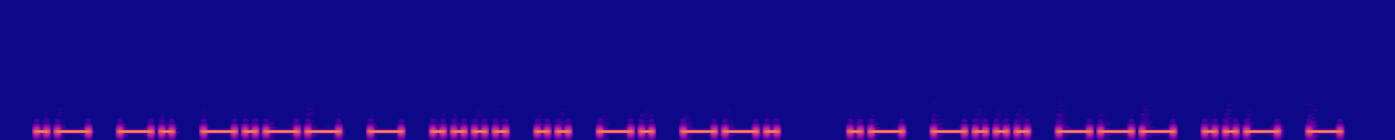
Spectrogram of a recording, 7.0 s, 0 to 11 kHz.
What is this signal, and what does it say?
Morse code, heard as a keyed tone, about 22 wpm, 700 Hz. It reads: ANYTHING ABOUT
